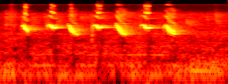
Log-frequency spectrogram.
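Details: Green leafbird lure song: a regular string of seven loud downslurred whistled notes, about three per second, with faint low hum behind.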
